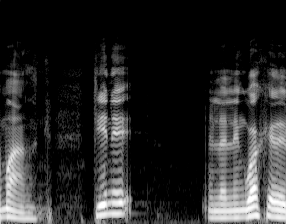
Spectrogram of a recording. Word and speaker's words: Musk: Yo creo que está bien pronunciado, porque es con U, pero es Musk.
